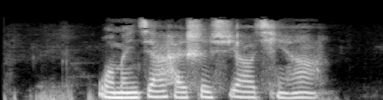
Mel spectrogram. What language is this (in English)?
Chinese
